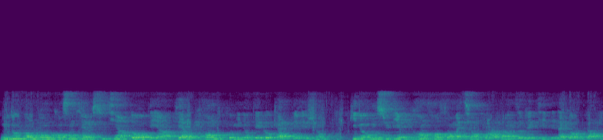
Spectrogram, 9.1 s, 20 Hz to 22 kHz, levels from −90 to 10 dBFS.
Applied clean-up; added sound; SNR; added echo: neural separator model SepFormer DNS4.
